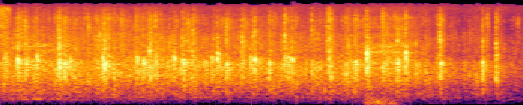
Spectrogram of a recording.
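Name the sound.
audience clapping and cheering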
